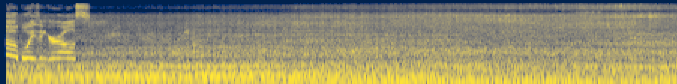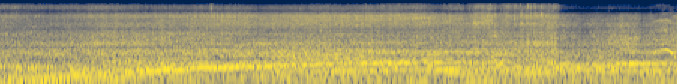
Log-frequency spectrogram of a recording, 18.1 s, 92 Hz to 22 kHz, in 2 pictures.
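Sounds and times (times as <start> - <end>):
race car engines droning: 0.0 - 18.0.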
